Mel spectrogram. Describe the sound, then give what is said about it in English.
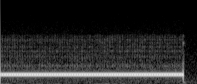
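A steady telephone dial tone heard while placing a call, holding one even pitch and then cutting off abruptly near the end. “All right, let's give another call here.”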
